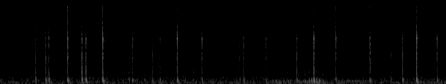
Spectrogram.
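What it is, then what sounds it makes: Wooden tabletop. Long, almond-shaped painted nails tap and scratch across a flat, solid wooden tabletop. The result is a quick, irregular run of dry, bright clicks with soft low knocks under them and faint scratching between the taps. It is quiet overall, and each tap dies away almost instantly.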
